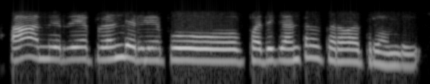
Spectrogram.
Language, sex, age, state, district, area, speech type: Telugu, female, 30-45, Andhra Pradesh, Nellore, rural, conversation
